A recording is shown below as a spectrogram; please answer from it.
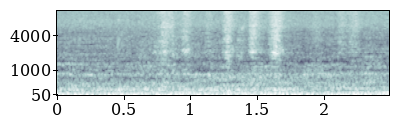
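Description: Faint room tone with a low hum and a quick run of soft, short scratchy rustles about a second in.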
